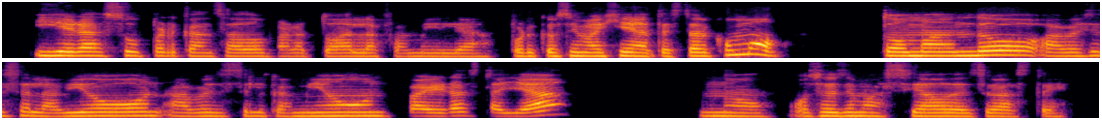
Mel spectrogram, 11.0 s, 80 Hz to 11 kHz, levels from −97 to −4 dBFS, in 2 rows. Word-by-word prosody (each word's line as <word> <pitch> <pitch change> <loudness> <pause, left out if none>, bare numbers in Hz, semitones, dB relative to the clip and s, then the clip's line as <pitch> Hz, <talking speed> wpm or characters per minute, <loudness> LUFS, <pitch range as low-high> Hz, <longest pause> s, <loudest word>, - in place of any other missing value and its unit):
y 230 0 +4
era 225 0 +5
supercansado 200 -3 -3
para 190 0 -8
toda 190 +1 -4
la 195 0 -3
familia, 185 -1 -8
porque, 200 0 -2
o - - +1
sea, 215 - 0
imagínate, 205 -1 +2
estar 210 +3 +1
como 270 -4 +4 0.4
tomando 225 +3 +5
a 210 - -1
veces 205 +1 -4
el 220 -2 -2
avión, 215 +3 0
a 200 - -5
veces 200 0 -6
el 210 -1 -5
camión, 205 +2 0
para 205 -1 0
ir 195 +2 -2
hasta 210 -2 -6
allá, 255 +10 +2 0.6
no, 200 -3 -4
o - - -7
sea 210 +1 +1
es 205 - 0
demasiado 200 -1 0
desgaste. 185 -1 -4
205 Hz, 175 wpm, -20 LUFS, 195-220 Hz, 0.6 s, era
